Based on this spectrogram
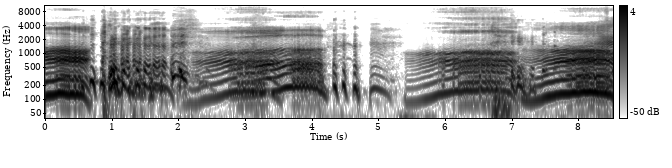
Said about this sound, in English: Every time I see one of those videos, dude, that audio itself just makes me die. Because it's just an edited version of somebody snoring.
